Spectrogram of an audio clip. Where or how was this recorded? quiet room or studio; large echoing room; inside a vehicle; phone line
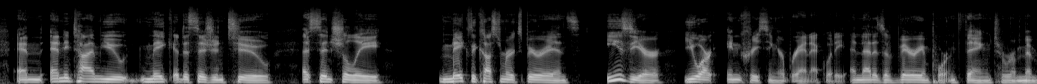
quiet room or studio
